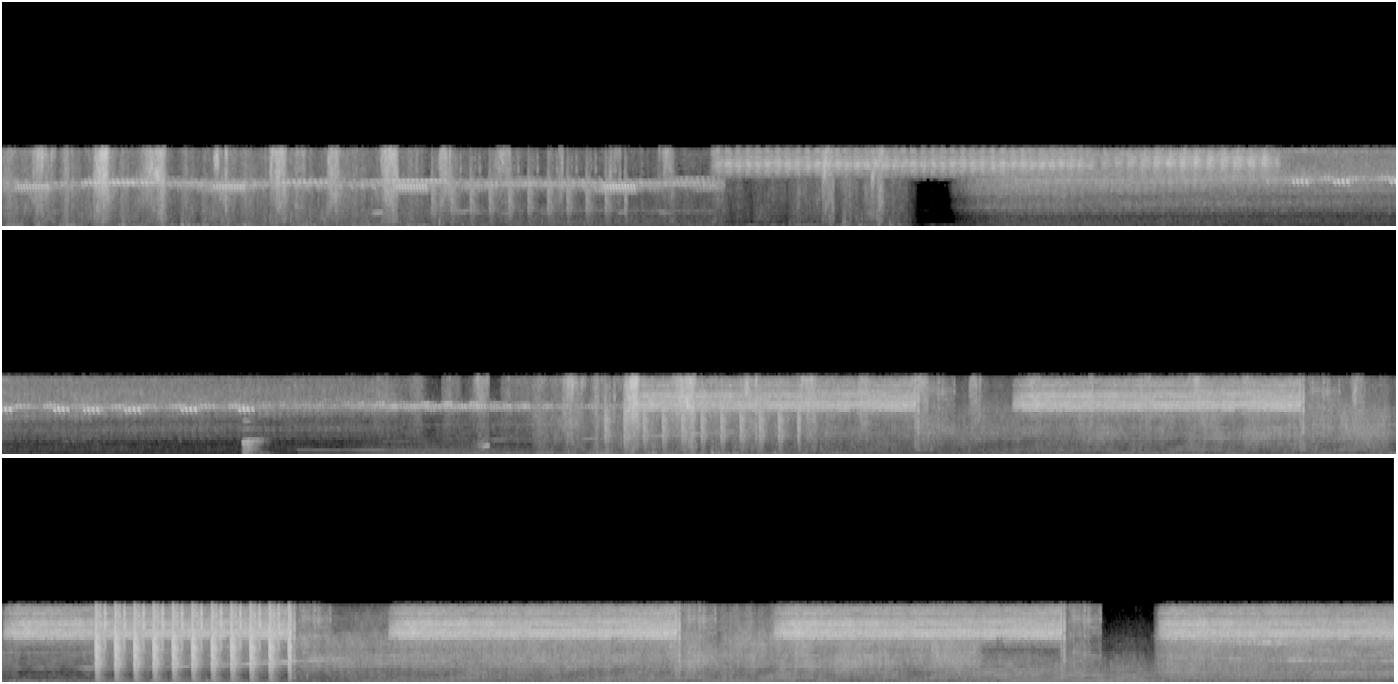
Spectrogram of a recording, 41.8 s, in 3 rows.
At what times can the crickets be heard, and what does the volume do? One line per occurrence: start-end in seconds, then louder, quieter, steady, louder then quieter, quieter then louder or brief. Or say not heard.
0.0-41.7 louder.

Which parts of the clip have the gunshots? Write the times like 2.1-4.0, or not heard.
4.2-6.3, 19.9-21.9, 28.8-30.8.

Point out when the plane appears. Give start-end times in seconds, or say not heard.
9.5-41.7.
